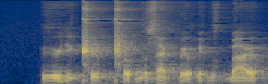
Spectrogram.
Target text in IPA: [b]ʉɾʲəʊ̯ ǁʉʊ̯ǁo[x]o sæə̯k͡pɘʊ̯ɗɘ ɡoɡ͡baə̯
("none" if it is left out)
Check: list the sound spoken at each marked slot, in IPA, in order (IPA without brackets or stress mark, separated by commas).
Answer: ð, ɡ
